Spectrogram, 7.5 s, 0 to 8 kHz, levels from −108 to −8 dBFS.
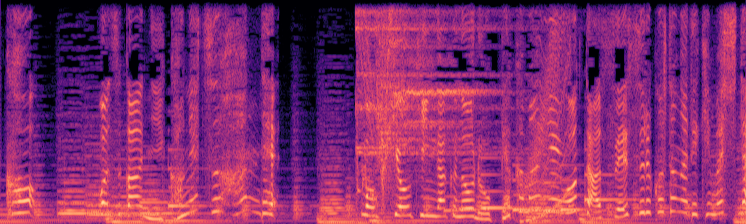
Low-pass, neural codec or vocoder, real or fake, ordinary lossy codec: none; none; real; none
